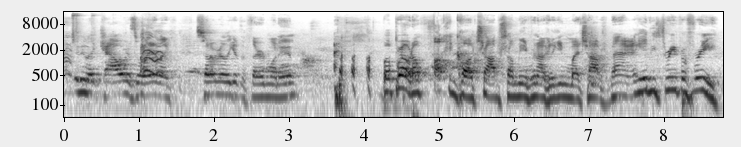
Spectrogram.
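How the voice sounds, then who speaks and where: A man's voice: on the high side, a little fast, very noisy. A man who is a guest on a podcast, telling profane stories casually and acting out the lines of the people in them. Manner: profane, animated storyteller who acts out quotes. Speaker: podcast guest, fighter and wrestler. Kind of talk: casual storytelling chat.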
